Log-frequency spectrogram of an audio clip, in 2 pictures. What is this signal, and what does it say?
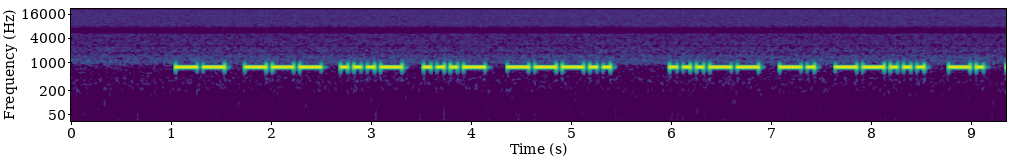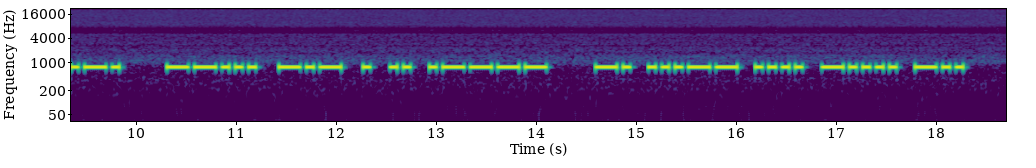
Morse code, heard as a keyed tone, hand-sent with a paddle, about 18 wpm, 770 Hz. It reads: MOVV8 3N7NR 7KEI1 N3H6D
